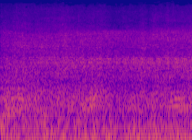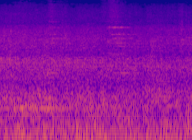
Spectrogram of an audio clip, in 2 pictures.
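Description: Freight train rolling on the rails, a steady rumble with some clicking of wheels.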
